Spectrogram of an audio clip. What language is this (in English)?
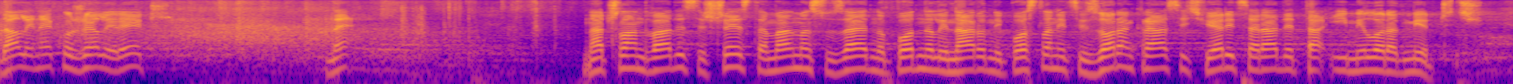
Serbian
